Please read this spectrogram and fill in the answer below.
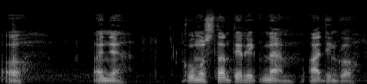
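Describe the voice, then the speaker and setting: A man's voice: deep voice, steady tone, unhurried, bright, forceful tone, soft background music. A man acting an earnest, protective older brother who gives solemn counsel in an Ilocano radio drama. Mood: solemn, consoling.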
